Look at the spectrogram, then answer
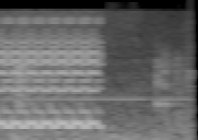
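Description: Telephone bell ringing in a film scene, a bright multi-tone ring sounding loud and close for about half a second before cutting off, leaving faint room tone.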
